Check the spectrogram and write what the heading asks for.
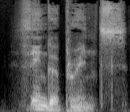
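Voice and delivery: slow, drawn-out smugness. A narrator's reading. Batman correcting Gordon's ballistics guess, slow and smug. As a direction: savour the word smugly and slowly. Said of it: "Batman replied even more smugly".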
